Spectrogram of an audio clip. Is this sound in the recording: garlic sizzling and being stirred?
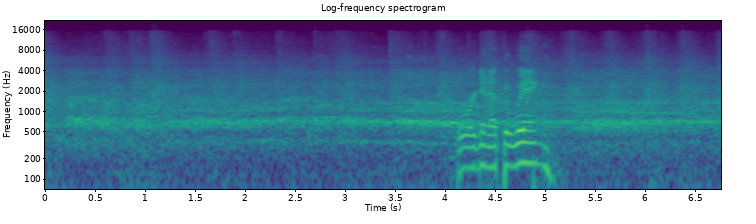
no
